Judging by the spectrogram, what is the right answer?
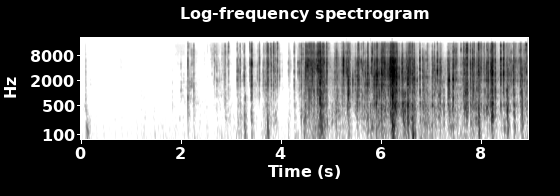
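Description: Foil wrapper of a Panini Prizm trading card pack being torn open and crinkled. It starts with a couple of seconds of near silence, then scattered crackles, and becomes dense, continuous crinkling and tearing from about halfway.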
